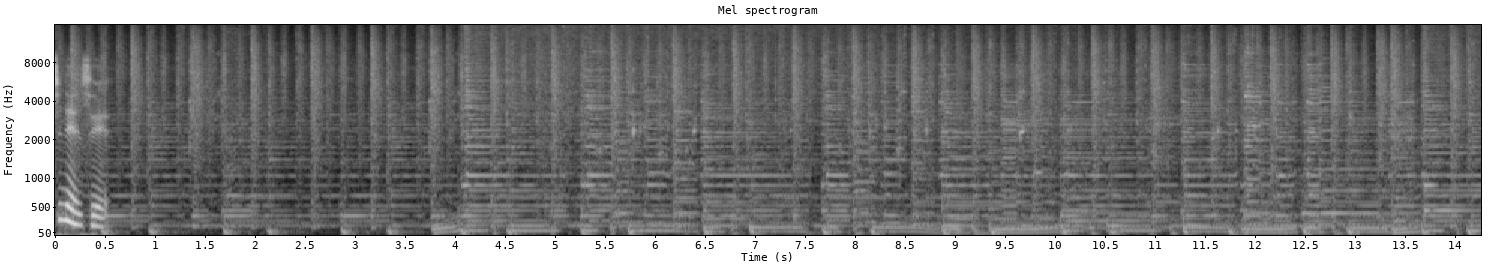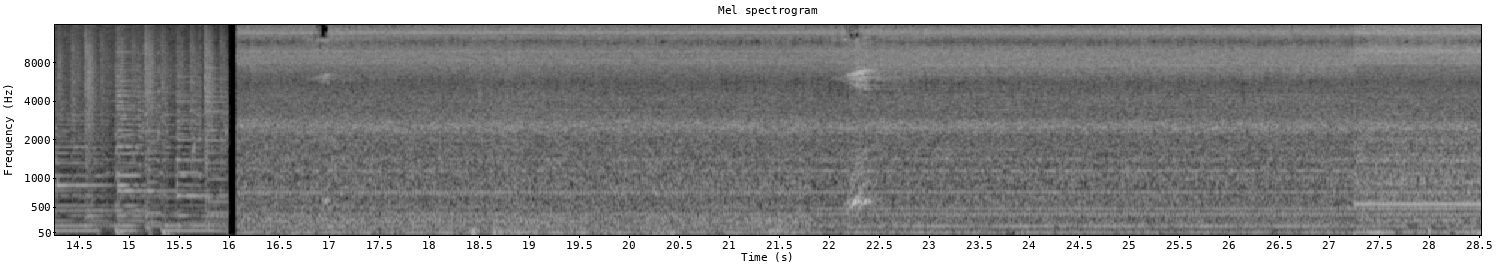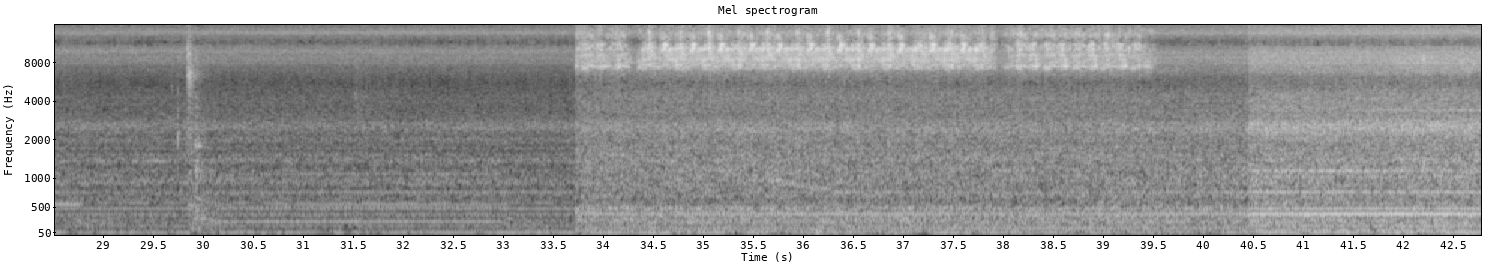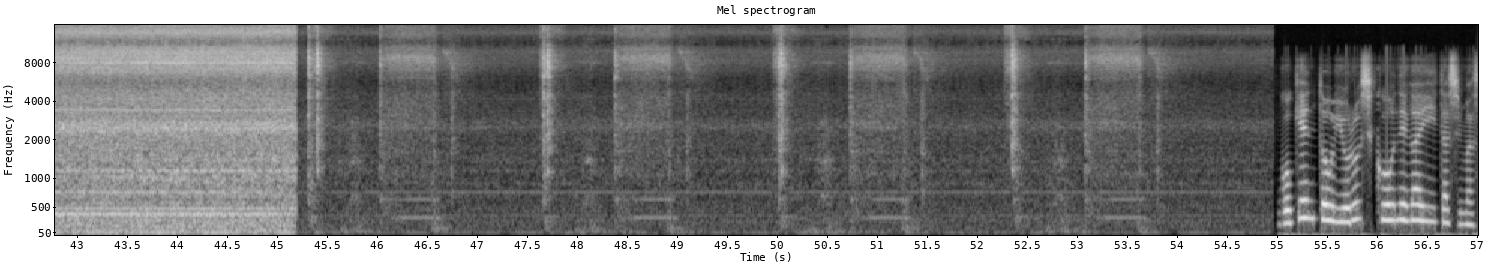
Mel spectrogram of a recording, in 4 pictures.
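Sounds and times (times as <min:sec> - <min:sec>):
lathe humming: 0:16.1 - 0:45.3.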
